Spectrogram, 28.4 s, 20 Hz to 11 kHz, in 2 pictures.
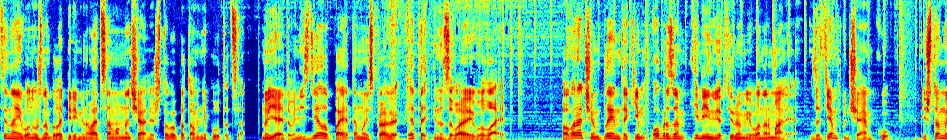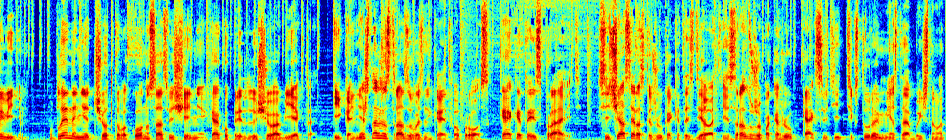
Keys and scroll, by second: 27.4 Delete.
